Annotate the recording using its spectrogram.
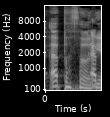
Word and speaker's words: Epiphone: But when people started buying guitars in April, they ended up reopening the guitars, relaunching the Epiphone. I think that's how you pronounce it. – Yeah, Epiphone.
